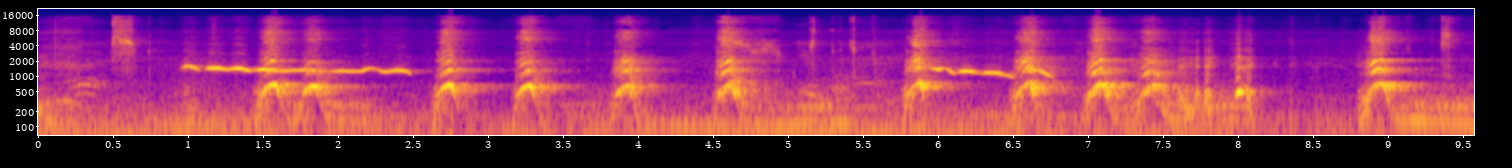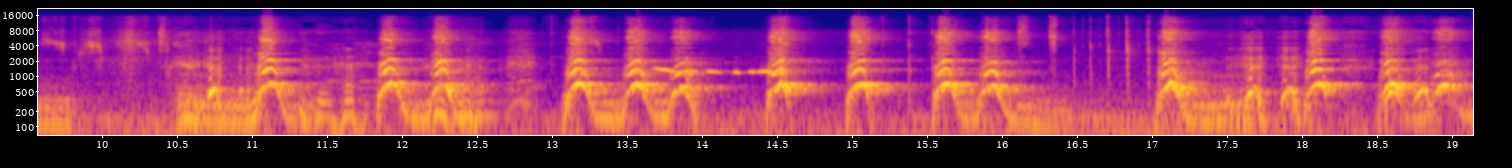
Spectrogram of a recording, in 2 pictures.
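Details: Barking dog reacting on seeing a stranger, giving steady sharp barks roughly every half second with brief pauses, beneath a whistled tune and background music.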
